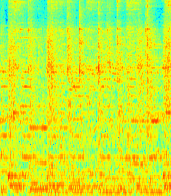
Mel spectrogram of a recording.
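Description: Loud live fuji band music with a steady drum beat.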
